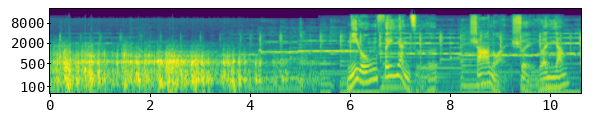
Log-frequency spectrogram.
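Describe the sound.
A steady roar of heavy spring rain and low, rolling thunder fills the first half, then fades back as a voice takes over with pitched, sweeping tones over the lingering rain.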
